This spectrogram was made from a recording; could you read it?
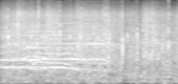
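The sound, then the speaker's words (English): A loud, dense roar from a big roadside crowd at the finish of a cycling race, with constant clattering and banging from spectators hitting the barriers and a few horn-like tones rising over the din. “Yeah, it's quite deafening here with everyone banging on the barriers.”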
